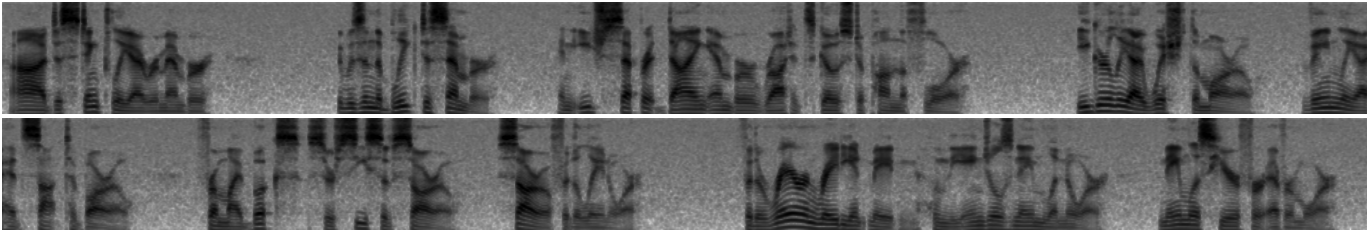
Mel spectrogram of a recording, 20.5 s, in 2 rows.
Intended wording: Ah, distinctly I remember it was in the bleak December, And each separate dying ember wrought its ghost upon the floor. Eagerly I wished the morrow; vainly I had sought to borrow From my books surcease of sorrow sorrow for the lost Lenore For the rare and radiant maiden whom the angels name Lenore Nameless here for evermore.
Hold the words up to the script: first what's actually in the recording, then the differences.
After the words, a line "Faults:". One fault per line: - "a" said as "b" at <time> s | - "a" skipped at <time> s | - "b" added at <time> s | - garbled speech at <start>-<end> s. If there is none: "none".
Ah, distinctly I remember it was in the bleak December, And each separate dying ember wrought its ghost upon the floor. Eagerly I wished the morrow; vainly I had sought to borrow From my books surcease of sorrow sorrow for the Lenore For the rare and radiant maiden whom the angels name Lenore Nameless here for evermore.
Faults:
- "lost" skipped at 14.6 s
